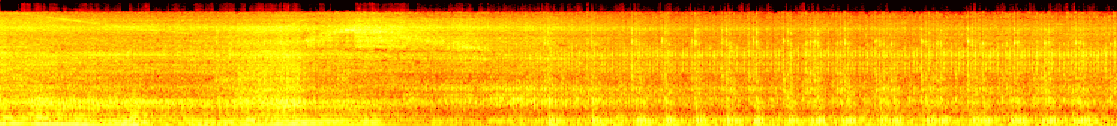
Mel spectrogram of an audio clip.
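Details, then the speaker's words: Tata Nexon diesel before injector repair: idle rises and falls, then settles into a rough uneven clatter with sharp knocks about three a second, with engine missing, hunting and knocking; repaired injectors cured it. "ये गाड़ी हमारे पास आई थी Tata Nexon. इसमें देखिए engine missing, hunting और knocking की दिक्कत है।"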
